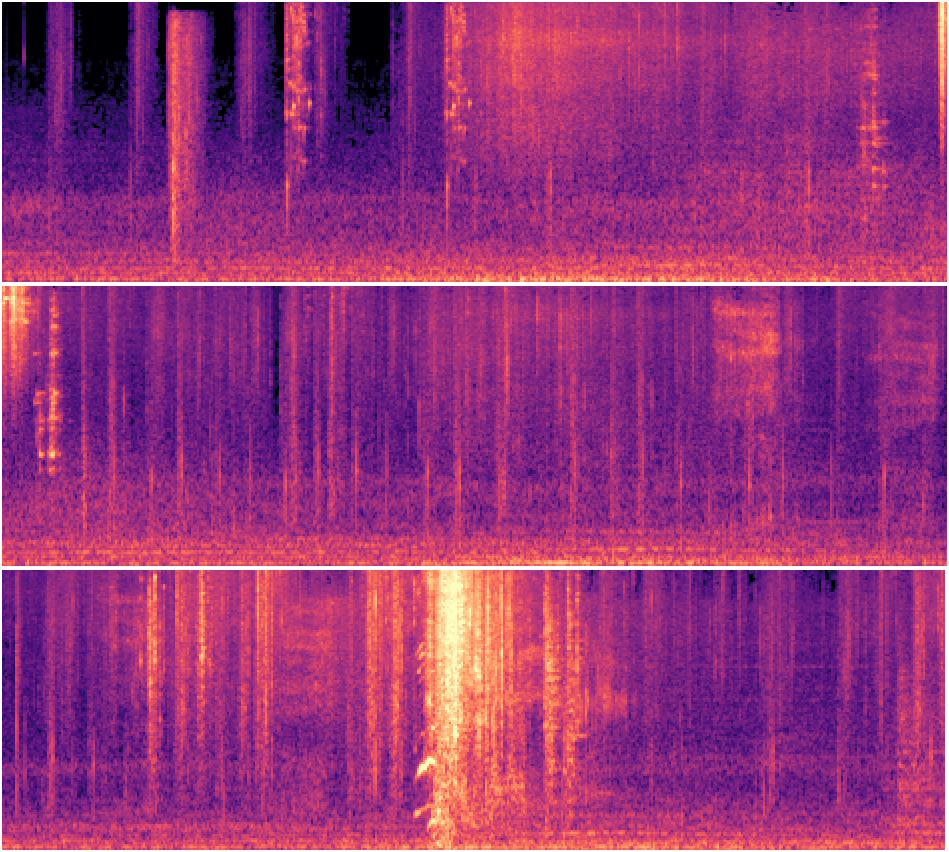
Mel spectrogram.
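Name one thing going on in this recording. A low, steady rumbling drone fills an echoing chamber.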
